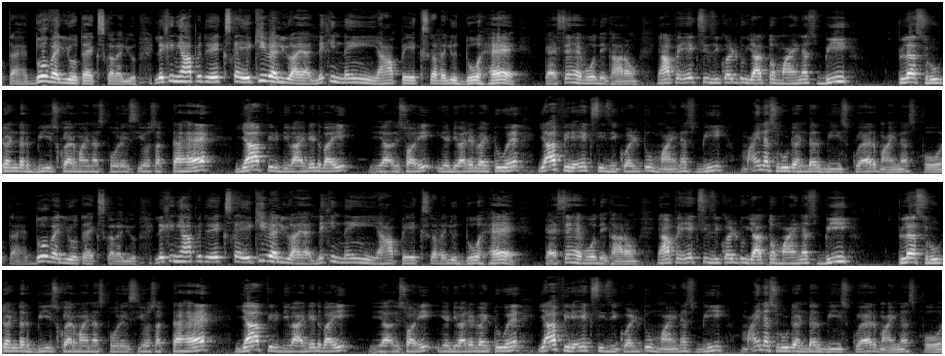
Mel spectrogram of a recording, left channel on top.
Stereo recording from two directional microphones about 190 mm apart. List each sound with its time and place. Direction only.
0.0 s speech: 45° left (ahead or behind)
5.4 s speech: 25° left (ahead or behind); by 18.8 s 5° left (ahead or behind)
